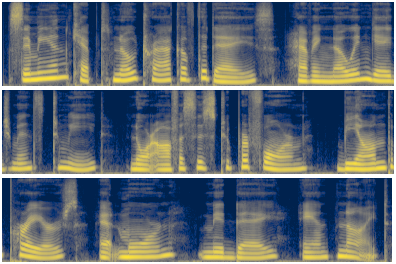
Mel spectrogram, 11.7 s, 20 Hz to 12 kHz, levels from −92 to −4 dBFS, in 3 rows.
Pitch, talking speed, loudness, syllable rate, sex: 180 Hz, 125 wpm, -16 LUFS, 3.2 syllables/s, female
